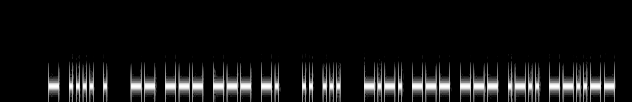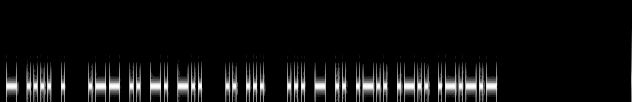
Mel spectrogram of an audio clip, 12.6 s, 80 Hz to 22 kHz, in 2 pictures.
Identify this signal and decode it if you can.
Morse code, heard as a keyed tone, about 34 wpm, 700 Hz. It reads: THE MOON IS COOL, THE WIND IS STILL.
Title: Sentences from Top 1200 Words 35wpm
